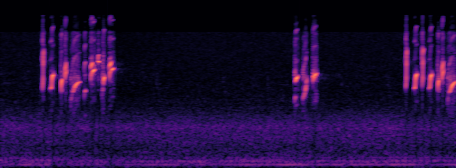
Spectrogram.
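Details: Goldfinch song in short clusters of quick, high tinkling chirps, separated by pauses, over a faint low background hum.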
